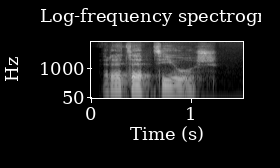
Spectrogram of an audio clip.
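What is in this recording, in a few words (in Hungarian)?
"recepcios", Hungarian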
